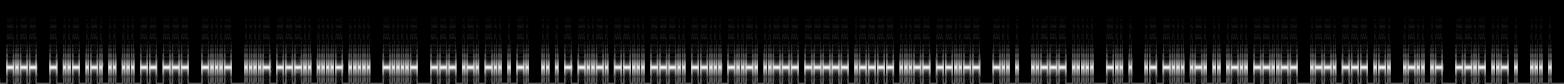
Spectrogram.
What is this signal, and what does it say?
Morse code, heard as a keyed tone, about 52 wpm, 800 Hz. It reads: Y TURISMO <BT> 4845 - ORDEN IET/787/2013, DE 25 DE ABRIL, POR LA QUE SE
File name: ESPAGNOL TEXTE EN CLAIR 2 VITESSE 50 MOTS MINUTES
